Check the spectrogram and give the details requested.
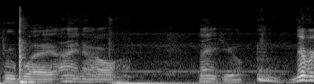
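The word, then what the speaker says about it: Bubly: brought to you by bubbly i get paid for that it is pronounced buble i know thank you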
